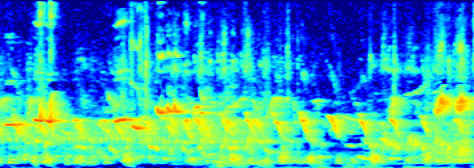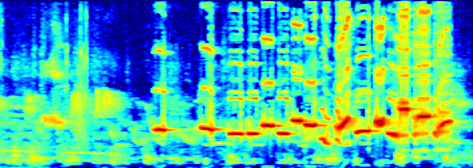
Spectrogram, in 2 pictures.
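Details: Sooty-headed bulbul, wild bird confronting a caged one, which drives the wild bird away. Low clucking and chatter comes first, then a loud burst of repeated clear whistled notes during the final three seconds.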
